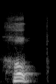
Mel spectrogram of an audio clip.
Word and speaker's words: hope: I not hope, অ ও ও যে সাউন্ডটা, এটার উচ্চারণটা জাস্ট ও, একটু টান দিবেন।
